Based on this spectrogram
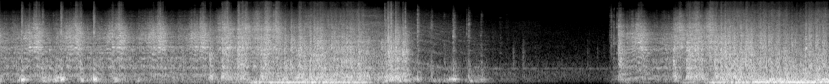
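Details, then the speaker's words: Chevrolet K20 small-block V8, first start in 20 years, fed old two-stroke oil and fuel by hand-pumping: catches and runs with an even, steady beat, briefly dies, then restarts and settles smooth; running cleanly. "hey i did it running pretty smooth too it it it was running fine"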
